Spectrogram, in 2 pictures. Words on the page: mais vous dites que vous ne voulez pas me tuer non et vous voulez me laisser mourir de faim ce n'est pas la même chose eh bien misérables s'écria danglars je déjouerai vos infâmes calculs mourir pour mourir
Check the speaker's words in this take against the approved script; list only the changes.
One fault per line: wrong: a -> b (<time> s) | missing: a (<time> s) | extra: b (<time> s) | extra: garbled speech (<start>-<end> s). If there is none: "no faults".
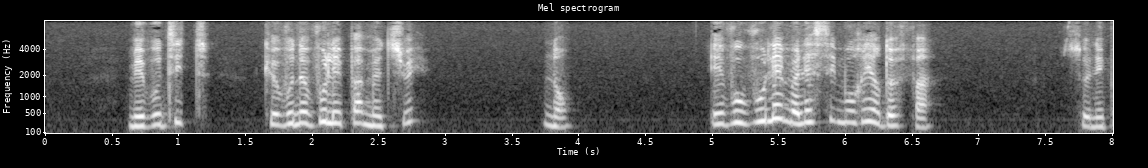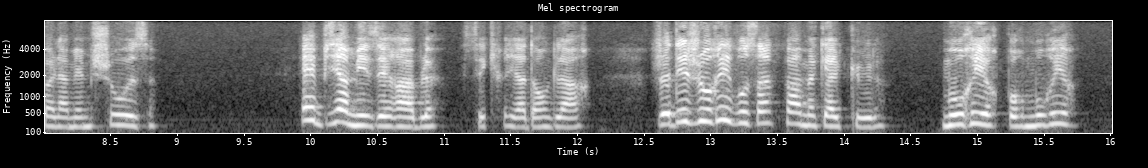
no faults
